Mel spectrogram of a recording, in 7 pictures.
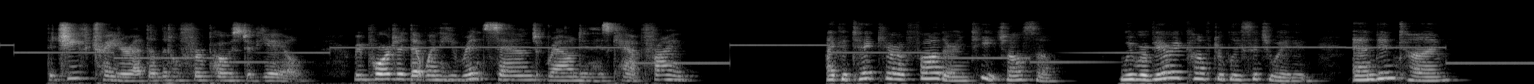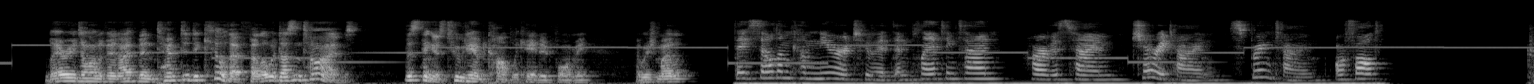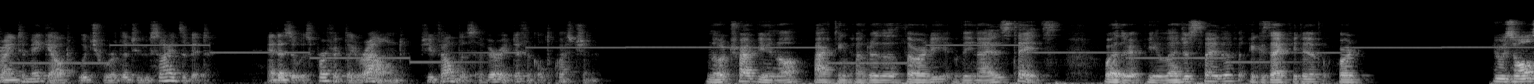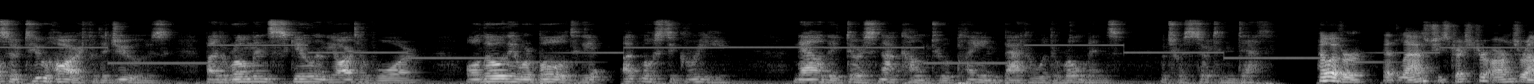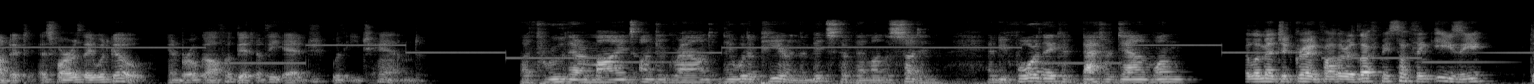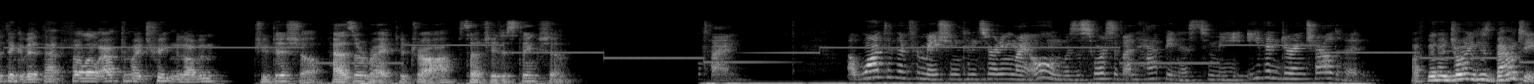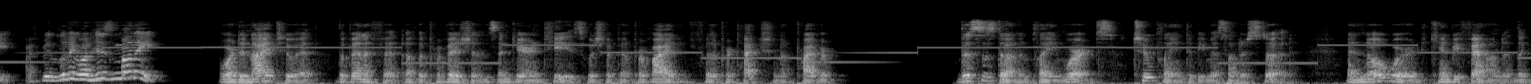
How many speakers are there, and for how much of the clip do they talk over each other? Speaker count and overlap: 7, no overlap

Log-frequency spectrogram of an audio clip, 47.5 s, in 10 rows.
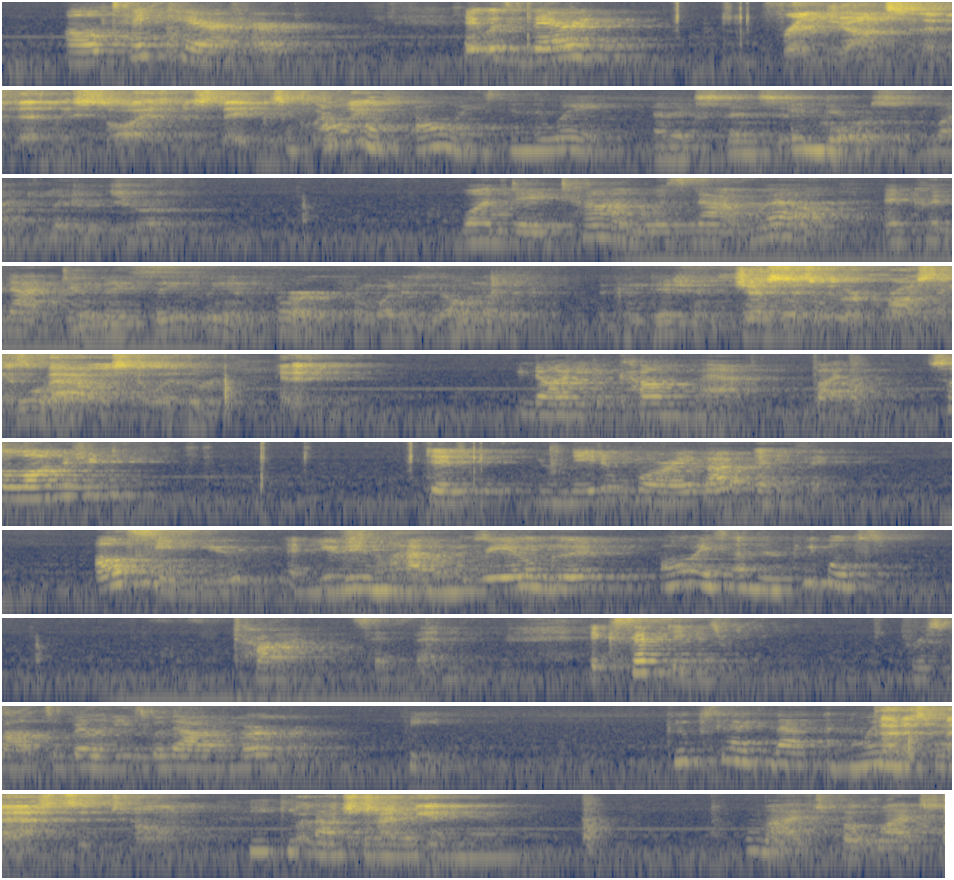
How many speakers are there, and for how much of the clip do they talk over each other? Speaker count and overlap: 7, about 23%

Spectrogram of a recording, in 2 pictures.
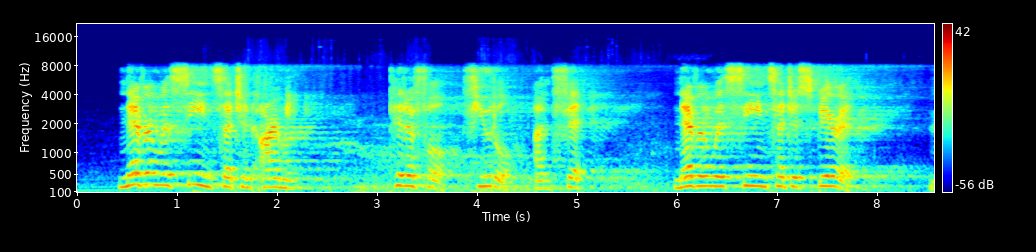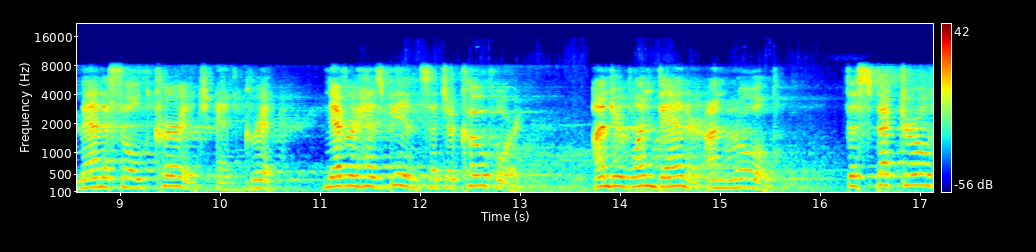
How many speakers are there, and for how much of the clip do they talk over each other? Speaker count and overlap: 1, no overlap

